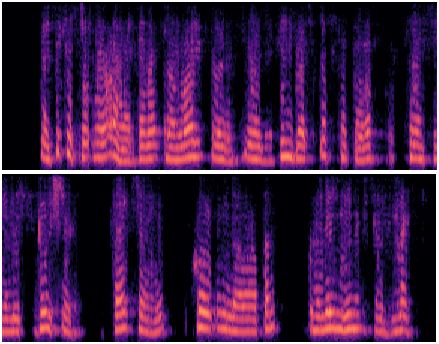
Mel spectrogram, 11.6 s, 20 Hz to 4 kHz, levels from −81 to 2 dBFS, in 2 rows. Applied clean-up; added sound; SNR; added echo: neural mask model Resemble Enhance denoiser.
